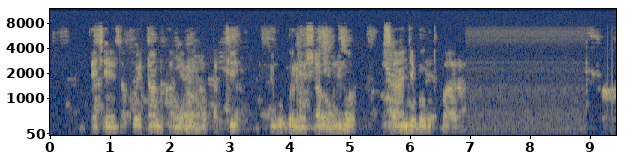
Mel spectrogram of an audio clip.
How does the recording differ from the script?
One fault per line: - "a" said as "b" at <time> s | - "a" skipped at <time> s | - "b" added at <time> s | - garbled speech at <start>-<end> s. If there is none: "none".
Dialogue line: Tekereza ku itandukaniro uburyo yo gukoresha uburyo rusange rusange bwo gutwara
- "uburyo" said as "hagati" at 2.5 s
- "rusange" skipped at 6.0 s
